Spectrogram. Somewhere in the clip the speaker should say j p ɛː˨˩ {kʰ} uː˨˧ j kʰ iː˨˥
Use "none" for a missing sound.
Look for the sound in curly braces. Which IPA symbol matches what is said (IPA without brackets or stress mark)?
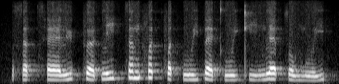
kʰ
